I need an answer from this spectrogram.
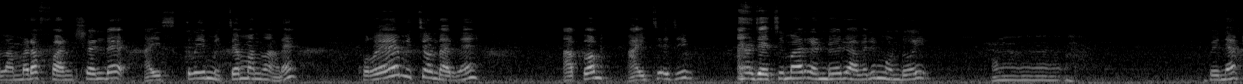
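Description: High-voiced chatty woman vlogging from home. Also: unhurried, pauses often, mellow, echoey room, recorded from a distance, slight background noise, rough recording. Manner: chatty, keeps checking in with viewers with tag questions. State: throat strained from talking. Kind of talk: casual chat to camera. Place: home kitchen.

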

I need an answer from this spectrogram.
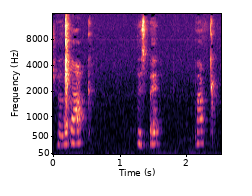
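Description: A young woman in a bedroom, gently asking a small child questions while unboxing a toy. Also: sits high, level tone, slow pace. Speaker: vlogger and mother. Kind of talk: casual toy unboxing chat. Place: bedroom, sitting on a bed. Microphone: camera mic from a few feet away. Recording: distant camera mic, clear background noise.

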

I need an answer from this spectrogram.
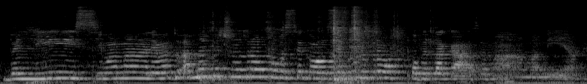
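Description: At home, a woman with a high voice vlogs casually while opening Christmas gifts, gushing and exclaiming over every one at a normal pace. The audio is loud and noisy, picked up from far off in an echoey room.

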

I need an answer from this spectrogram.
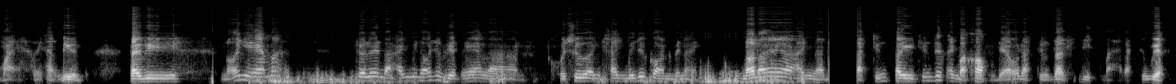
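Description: A man's voice: on the high side, expressive, quick pace, husky, dry recording, rough recording. A man in his sixties from Vietnam with a Northern Vietnamese accent, telling blunt, profane stories in casual chat. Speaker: emigrant father.

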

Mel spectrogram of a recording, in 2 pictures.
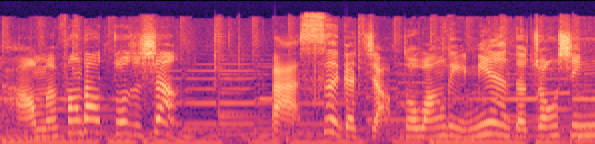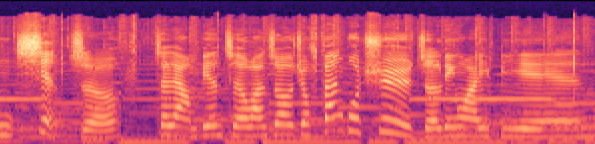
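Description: A woman's voice: high voice, expressive, normal speed, over music. A young woman with a Taiwanese accent co-hosting a children's craft lesson, speaking in simple, exclamatory phrases as if to toddlers. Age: young adult. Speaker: children's show co-host. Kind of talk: presenting an origami lesson to small children. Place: television studio.

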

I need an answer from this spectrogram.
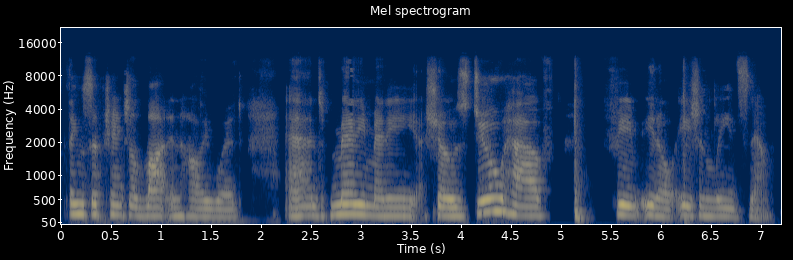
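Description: A middle-aged woman vlogger talking casually and devotionally to camera, halting at times and correcting herself. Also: on the low side, darkish tone.

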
